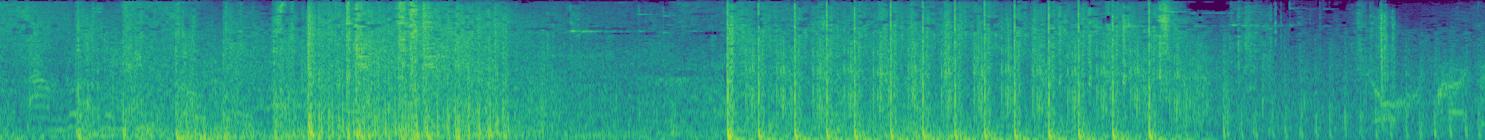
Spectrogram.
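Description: Automatic gunfire in the Apex Legends video game: loud, close bursts of shots, then a fast, even string of rounds that tapers off near the end.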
